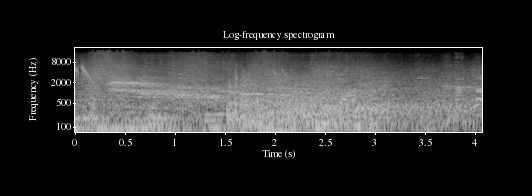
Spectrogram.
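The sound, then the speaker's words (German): A laser cannon firing in a sci-fi battle: a dense, loud, unbroken roar of blasting noise with booming crashes that runs through the whole stretch. “Ich komme hier mit der Laserkanone in die Köpfe rein!”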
